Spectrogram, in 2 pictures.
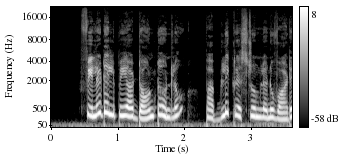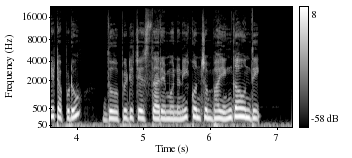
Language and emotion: Telugu, fearful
